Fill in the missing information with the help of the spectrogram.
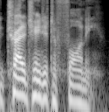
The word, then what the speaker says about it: Fani: No, Fawny has a W in it. Fanny is spelled F-A-N-I. Her name is F-A-N-I, right? This isn't a Kiev situation where we just decided to pronounce it different. There's no W there. There's no world in which F-A-N-I has a silent W in it. Well, it's pronounced with a W.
